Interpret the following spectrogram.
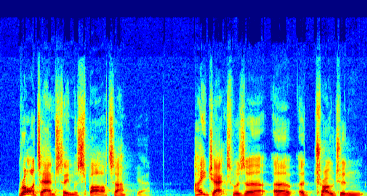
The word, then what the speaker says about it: Ajax: worth pointing out that in terms of pronunciation where we go AX and AX, all right? Or Ajax as as many of us did from my generation as you would do. And there's a logic to that.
